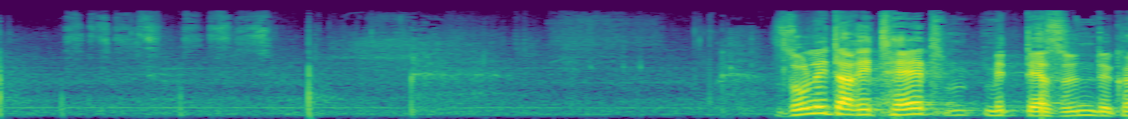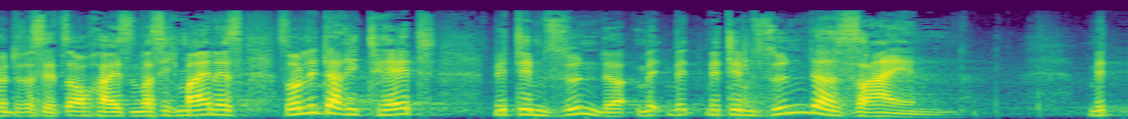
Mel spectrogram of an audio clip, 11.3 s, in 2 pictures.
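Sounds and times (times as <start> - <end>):
pen scratching on paper in handwriting: 0.3 - 1.4
speech: 4.0 - 10.5, 11.1 - 11.2.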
